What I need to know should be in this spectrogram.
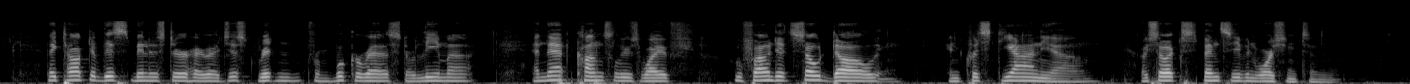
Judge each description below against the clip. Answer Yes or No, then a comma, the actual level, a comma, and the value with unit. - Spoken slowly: Yes, slow, 125 wpm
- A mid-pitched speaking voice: Yes, medium, 165 Hz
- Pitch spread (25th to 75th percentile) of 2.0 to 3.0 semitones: Yes, average, 2.7 semitones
